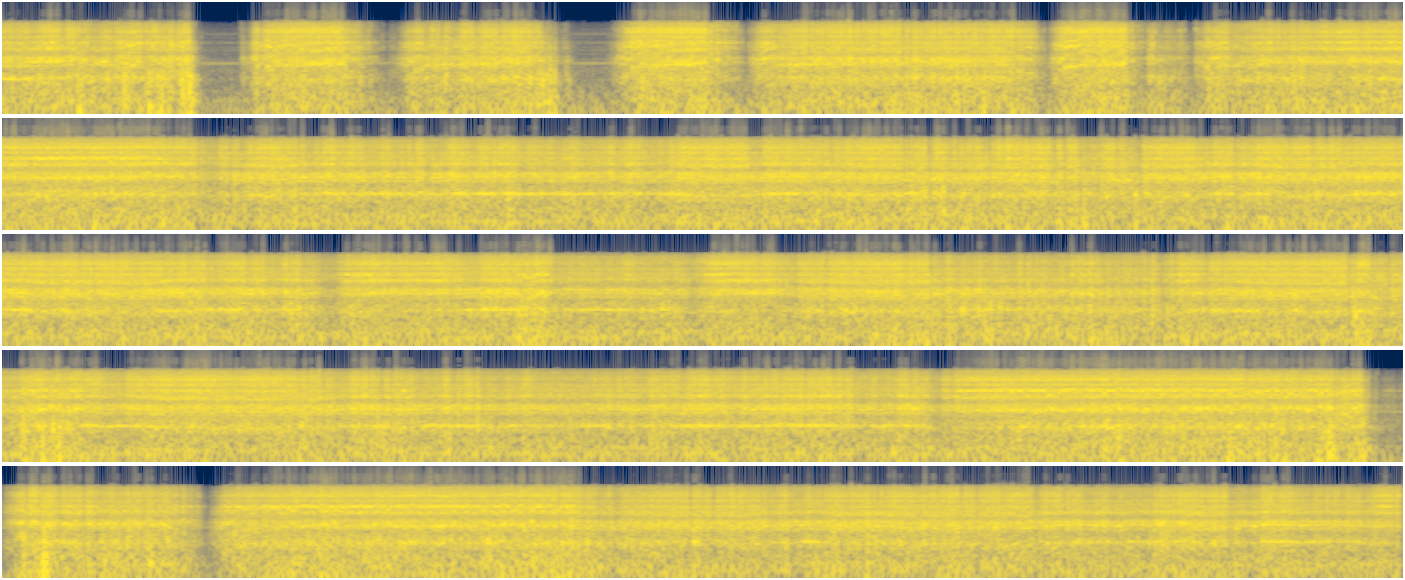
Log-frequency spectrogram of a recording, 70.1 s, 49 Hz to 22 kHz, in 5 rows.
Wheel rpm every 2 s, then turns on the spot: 200, 100, 120, 110, 190, 110, 170, 210, 220, 230, 220, 210, 210, 220, 210, 230, 230, 230, 210, 230, 210, 210, 210, 230, 240, 230, 210, 190, 170, 150, 210, 210, 210, 220, 230.
none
